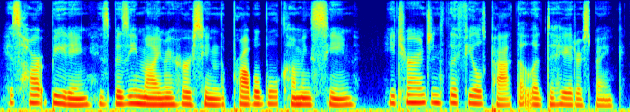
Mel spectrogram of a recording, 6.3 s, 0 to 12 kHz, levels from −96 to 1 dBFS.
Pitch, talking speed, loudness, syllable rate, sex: 165 Hz, 200 wpm, -18 LUFS, 5.6 syllables/s, female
